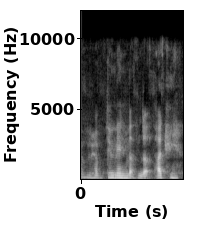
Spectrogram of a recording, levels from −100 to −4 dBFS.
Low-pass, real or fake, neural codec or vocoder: 9.9 kHz; fake; autoencoder, 22.05 kHz, a latent of 192 numbers a frame, VITS, trained on one speaker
